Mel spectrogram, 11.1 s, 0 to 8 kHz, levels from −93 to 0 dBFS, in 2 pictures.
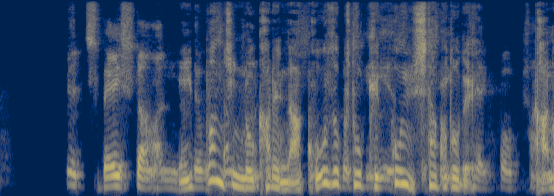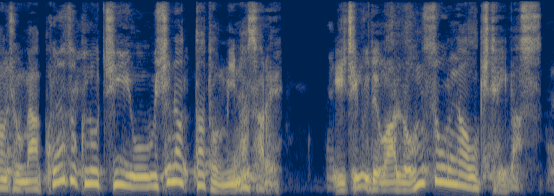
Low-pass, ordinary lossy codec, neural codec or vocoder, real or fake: none; none; codec, 16 kHz, 4 kbps, FreqCodec, larger model; fake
